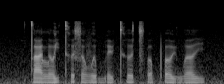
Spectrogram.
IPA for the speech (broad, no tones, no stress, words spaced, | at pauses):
t̪alʌj t̪ʰəsʌvə bɛy̯t̪ʰə t͡sʼʌpʼʌy̯ wɐi̯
